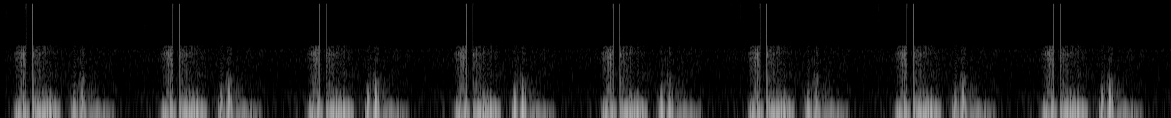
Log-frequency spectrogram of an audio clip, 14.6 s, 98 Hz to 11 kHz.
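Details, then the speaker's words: Simulated atrial septal defect heart sounds: a whooshing ejection systolic, crescendo-decrescendo murmur with splitting of the second heart sound. "he murmur of atrial sepal defect this presents with an ejection systolic murmur and splitting of the S2 heart sound this murmur occurs in CYO and he's a crescendo de Crescendo murma"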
